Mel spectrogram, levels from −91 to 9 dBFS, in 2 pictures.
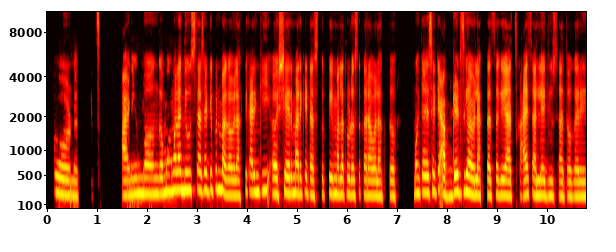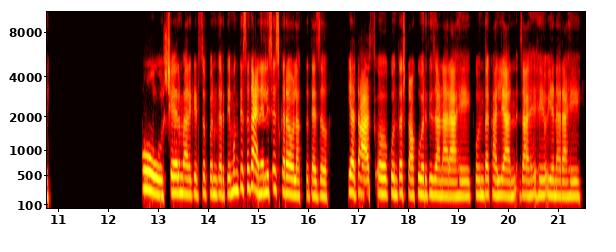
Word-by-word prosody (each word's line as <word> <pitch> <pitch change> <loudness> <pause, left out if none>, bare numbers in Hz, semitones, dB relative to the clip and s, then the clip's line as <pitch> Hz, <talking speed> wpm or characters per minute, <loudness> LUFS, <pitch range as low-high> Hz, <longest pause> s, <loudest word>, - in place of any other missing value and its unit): हो 225 -3 +1
नक्कीच, 195 -1 -9 0.4
आणि 210 +1 0
मग, 230 0 0
मग 255 +1 0
मला 280 0 +3
न्यूज 275 0 +2
त्यासाठी 275 -1 -1
पण 285 -1 0
बघावे 215 -4 +1
लागते 210 +5 -4
कारण 250 0 +1
की 275 +1 -3
अ, 225 0 +2
शेअर 235 +1 +3
मार्केट 230 -1 -2
असतं 210 +1 -5
ते 230 - -1
मला 220 -1 -1
थोडंसं 215 0 -4
करावं 210 -1 -1
लागतं 200 +1 -5 0.4
मग 235 0 -1
त्याच्यासाठी 245 0 -1
अपडेट्स 230 +4 +3
घ्यावे 230 -4 +4
लागतात 215 0 -1
सगळे 215 0 0
आज 200 -1 +1
काय 205 +2 +1
चालल 210 -1 +1
आहे 210 - +1
दिवसात 200 0 -6
वगैरे. 200 0 -2 1.9
हो 255 -7 +6
शेअर 240 -1 +2
मार्केटचं 230 -1 -2
पण 225 -1 -2
करते 220 0 -4
मग 270 +3 +1
ते 305 - -1
सगळं 310 0 +5
एनालिसिस 250 +5 +1
करावं 235 -4 +2
लागतं 210 +1 -3
त्याचं 205 -1 -1 0.4
की 265 - +2
आता 235 -1 +4
आज 215 - -4
अ, 225 -1 +2
कोणता 235 0 -1
स्टॉक 220 -1 -3
वरती 220 0 -1
जाणार 205 -2 +1
आहे, 200 0 +2
कोणता 220 0 -1
खाली 215 -1 -1
आण 205 0 +3
जा 215 -1 +2
हे 215 0 -3
येणार 205 -1 -1
आहे. 200 0 -1
220 Hz, 175 wpm, -23 LUFS, 205-240 Hz, 1.9 s, हो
